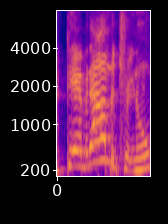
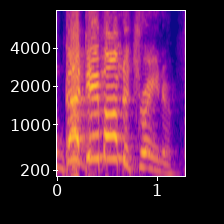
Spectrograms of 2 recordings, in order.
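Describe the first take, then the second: First: Said in the usual way. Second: Much higher and louder, insisting; indignant yell. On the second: Retold or imitated. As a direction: bellow that he's the trainer.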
